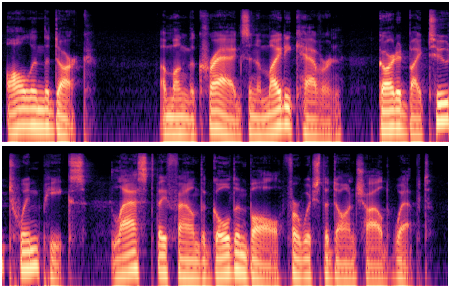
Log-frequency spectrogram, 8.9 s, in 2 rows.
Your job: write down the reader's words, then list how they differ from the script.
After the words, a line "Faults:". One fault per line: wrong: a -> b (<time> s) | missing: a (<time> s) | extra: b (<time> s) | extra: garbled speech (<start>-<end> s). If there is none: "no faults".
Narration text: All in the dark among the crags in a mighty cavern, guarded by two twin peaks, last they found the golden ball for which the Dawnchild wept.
All in the dark among the crags in a mighty cavern, guarded by two twin peaks, last they found the golden ball for which the Dawnchild wept.
Faults:
no faults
